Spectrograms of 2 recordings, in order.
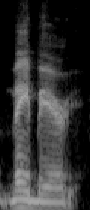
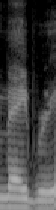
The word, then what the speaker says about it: Mabry: last year we kind of took a gamble on Marina Mayberry. Yeah. It's So the I draft. always say her name wrong. You do, Marina Mabry.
